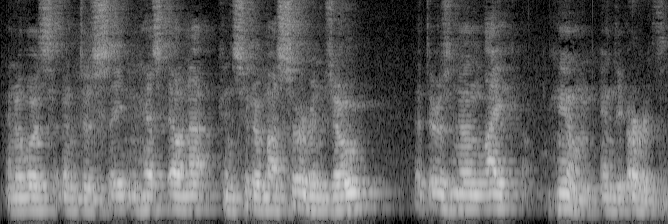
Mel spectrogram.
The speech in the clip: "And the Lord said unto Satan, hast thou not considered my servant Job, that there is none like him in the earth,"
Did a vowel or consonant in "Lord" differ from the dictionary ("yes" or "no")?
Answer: yes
